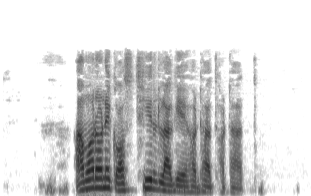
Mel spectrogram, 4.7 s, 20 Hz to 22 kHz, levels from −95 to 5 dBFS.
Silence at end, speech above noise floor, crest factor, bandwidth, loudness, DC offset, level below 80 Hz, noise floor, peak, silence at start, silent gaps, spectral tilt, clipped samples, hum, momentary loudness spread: 1.05 s; 61 dB; 16 dB; 7.8 kHz; -16 LUFS; under 0.1%; -58 dBFS; -77 dBFS; -2 dBFS; 0.75 s; none; -6.5 dB/octave; under 0.1%; none; 16 LU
